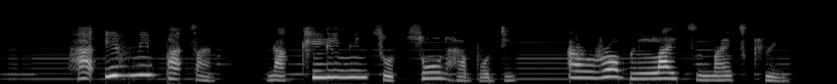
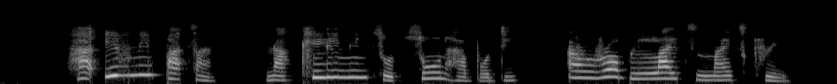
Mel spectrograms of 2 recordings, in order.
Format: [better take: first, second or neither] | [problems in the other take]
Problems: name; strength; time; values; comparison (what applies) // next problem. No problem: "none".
second | noise reduction (neural mask model RNNoise)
